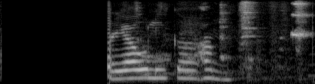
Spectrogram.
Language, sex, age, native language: Icelandic, male, 10, Icelandic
